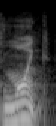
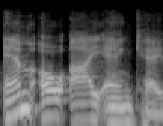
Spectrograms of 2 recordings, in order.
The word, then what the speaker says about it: Moink: That's Moink.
